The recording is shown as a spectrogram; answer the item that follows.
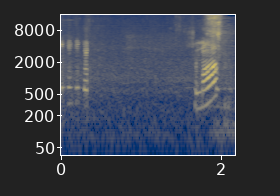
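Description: Mostly speech: a woman says "Mā" ("Mom") near the end. Before that comes a short pulsing tone at one steady pitch that stops about a third of a second in, then a quiet stretch.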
